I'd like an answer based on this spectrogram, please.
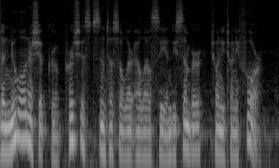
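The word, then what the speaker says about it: Scinta: In 2022, Cinta Solar, Cinta is spelled S-C-I-N-T-A, I think it's pronounced Cinta.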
